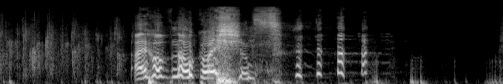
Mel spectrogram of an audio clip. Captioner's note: laughs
